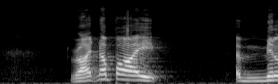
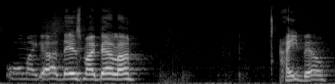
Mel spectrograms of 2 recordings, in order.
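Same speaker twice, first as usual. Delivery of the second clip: high-pitched, doting coo; cooing greeting; 11 semitones higher than usual. Real, not acted. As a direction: coo a delighted hello to a little darling. Fussing over Bella as she arrives.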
